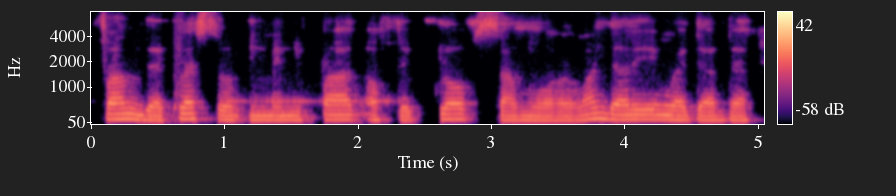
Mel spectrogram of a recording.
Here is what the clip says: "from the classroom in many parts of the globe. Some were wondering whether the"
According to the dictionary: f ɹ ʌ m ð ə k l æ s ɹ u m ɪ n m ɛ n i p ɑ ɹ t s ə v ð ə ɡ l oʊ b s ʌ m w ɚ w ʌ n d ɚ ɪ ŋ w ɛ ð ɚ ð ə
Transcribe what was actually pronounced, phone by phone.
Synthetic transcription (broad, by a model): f ɹ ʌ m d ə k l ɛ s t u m ɪ n m ɛ n i p ɑ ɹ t ə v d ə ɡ l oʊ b s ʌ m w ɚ w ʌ n d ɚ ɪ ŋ w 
